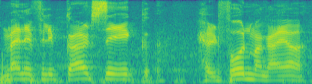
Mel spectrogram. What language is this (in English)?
Urdu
